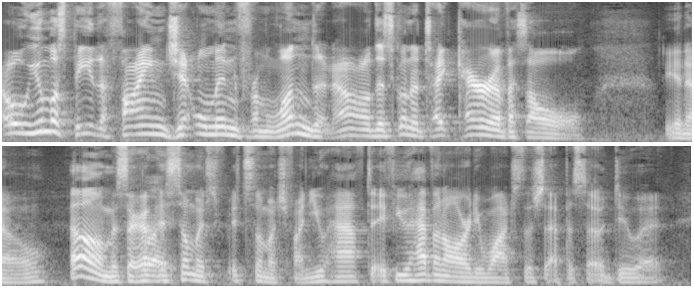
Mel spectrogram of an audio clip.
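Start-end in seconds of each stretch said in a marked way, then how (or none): 0.0-4.4 put-on West Country accent, higher pitch. Recalling a character from an episode where everyone does the accent, in a West Country accent. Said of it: "everyone's doing the West Country accent".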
